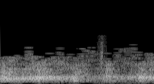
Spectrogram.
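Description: A steady, low droning hum of an airplane engine, heard from a riverboat on a Chinese river with the plane unseen in a starry sky, holding at an even level throughout, a continuous rumble with no voices and no breaks.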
